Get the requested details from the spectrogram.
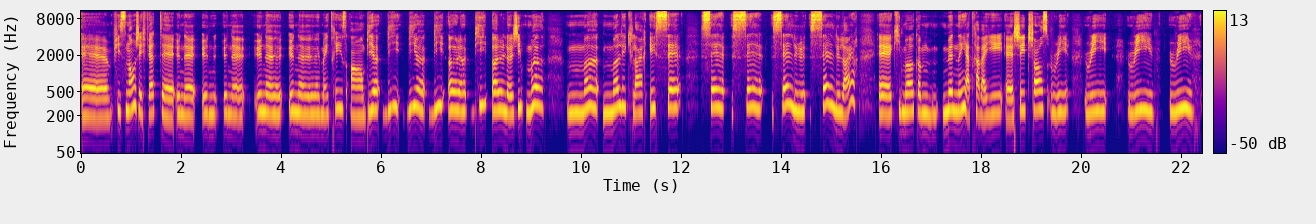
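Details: Adult woman who has stuttered since age 6, with about 4 or 5 speech therapies during primary school, secondary school and university; stuttering.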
